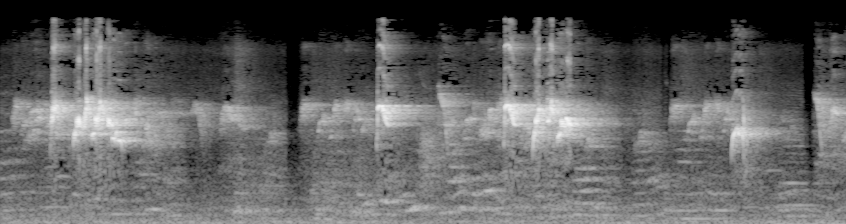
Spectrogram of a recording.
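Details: Old wild-caught red-whiskered bulbul from Quảng Nam, Vietnam, repeats loud chattering, warbling phrases about every one to two seconds, with quick slurred notes and brief gaps between bursts.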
